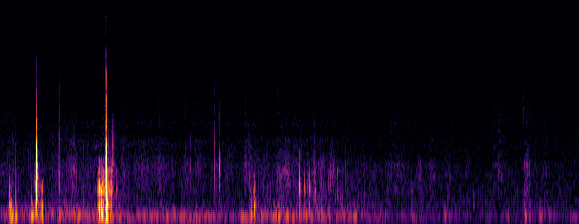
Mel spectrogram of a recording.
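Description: Irregular soft gurgles and a few sharper squelching pops over about three seconds, then near quiet: ordinary stomach growling, active bowel sounds.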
